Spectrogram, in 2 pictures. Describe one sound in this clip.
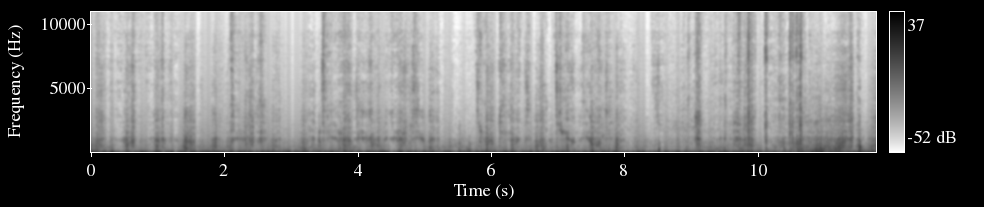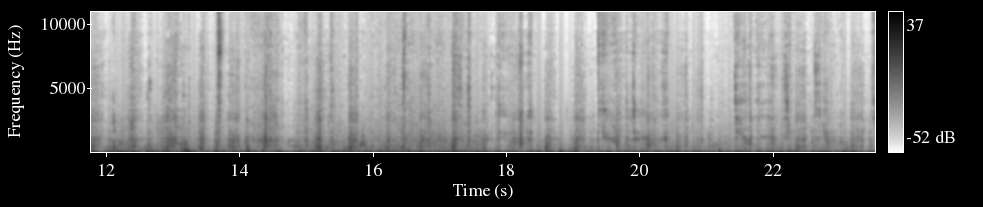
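Food crumbles and crackles between fingers close to a microphone.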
